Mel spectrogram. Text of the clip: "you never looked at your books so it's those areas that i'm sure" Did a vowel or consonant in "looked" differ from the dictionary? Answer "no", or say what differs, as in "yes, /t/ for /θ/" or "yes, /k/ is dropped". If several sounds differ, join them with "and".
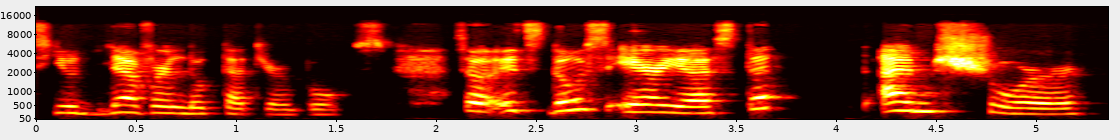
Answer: no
